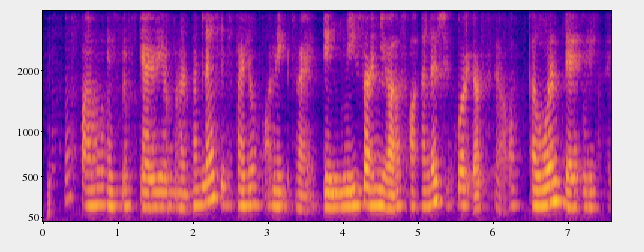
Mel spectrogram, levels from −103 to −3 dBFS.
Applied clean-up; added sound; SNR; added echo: neural mask model DeepFilterNet 3.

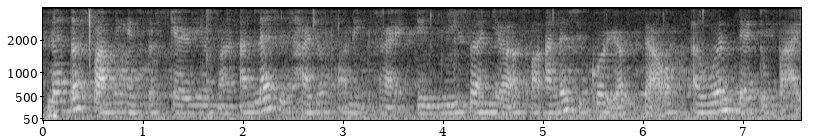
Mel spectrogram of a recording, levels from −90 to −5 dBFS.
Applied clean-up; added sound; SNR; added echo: none; Fire; 9 dB; reverberation time 2.3 s.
